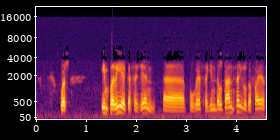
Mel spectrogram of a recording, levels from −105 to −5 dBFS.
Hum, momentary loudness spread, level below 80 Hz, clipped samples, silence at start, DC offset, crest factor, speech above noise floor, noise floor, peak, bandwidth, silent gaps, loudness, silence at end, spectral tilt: none; 10 LU; -60 dBFS; under 0.1%; 0.5 s; under 0.1%; 20 dB; 36 dB; -54 dBFS; 0 dBFS; 5 kHz; none; -19 LUFS; 0.05 s; -6.5 dB/octave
